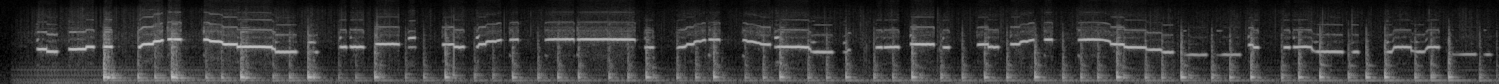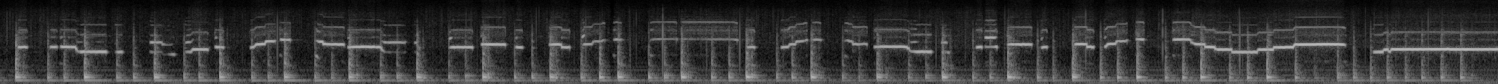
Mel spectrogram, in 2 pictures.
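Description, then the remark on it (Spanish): A shrill whistle or flute plays a looping, ornamented melody over a steady, insistent drum beat that runs continuously throughout: Los Tecuanes, the tiger dance of Hacienda Raboso, Puebla State, Mexico, a traditional indigenous dance tune with no voices. “Los Tecuanes, la danza del tigre de la Hacienda Raboso, Estado de Puebla.”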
